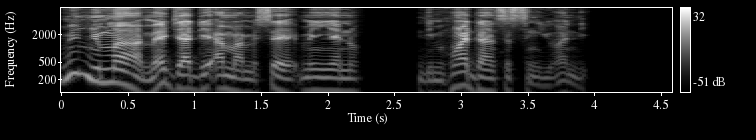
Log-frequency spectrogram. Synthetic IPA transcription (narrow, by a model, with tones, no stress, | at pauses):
mɪ̃˦ɲũ˦mã˦˨mɪ̃˨ɛ˦d͡ʑa˨dɪ˦ʔa˦mã˨mɪ̃˨sɛ˦mɪ̃˦ɲɛ˦nʊ̃˦ | n̩˨dɪ˨mɪ̃˨ɦʊ̃˦a˦dã˦n˦sɪ˦sɪ̃˨ŋ˨jṵ˨hã˦nɪ̰̃˨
